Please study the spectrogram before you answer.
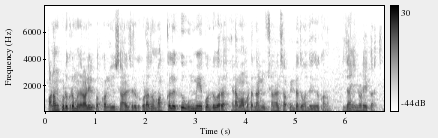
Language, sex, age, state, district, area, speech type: Tamil, male, 18-30, Tamil Nadu, Madurai, urban, spontaneous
